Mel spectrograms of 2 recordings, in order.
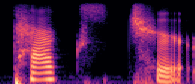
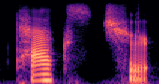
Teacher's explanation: text 할 때 이 t하고 요 u하고 만나서 texture라는 취 사운드로 들린다는 거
